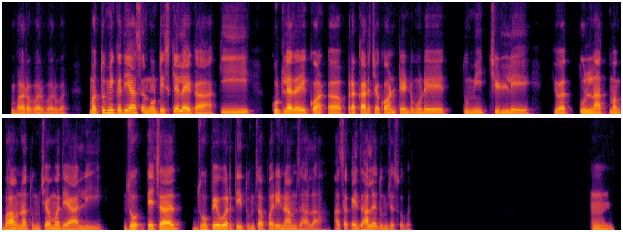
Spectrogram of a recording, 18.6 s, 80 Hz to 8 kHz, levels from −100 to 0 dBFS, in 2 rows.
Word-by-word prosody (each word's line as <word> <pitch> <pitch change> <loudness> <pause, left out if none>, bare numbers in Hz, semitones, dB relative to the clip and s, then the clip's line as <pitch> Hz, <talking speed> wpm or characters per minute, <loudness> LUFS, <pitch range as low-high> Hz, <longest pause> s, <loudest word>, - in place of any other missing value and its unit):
बरोबर, 110 -3 -1
बरोबर. 100 0 -8 0.4
मग 135 +1 +4
तुम्ही 195 +1 +6
कधी 185 0 +4
असं 175 0 +3
नोटीस 135 +2 -1
केलंय 165 +4 +6
का? 100 -2 0
की 115 +2 -4 0.3
कुठल्यातरी 130 0 +5
कॉ 125 - +4
अ, 110 -1 0
प्रकारच्या 120 +1 +2
कंटेंटमुळे 115 0 -1 0.3
तुम्ही 115 0 -3
चिडले 110 -3 -1 0.5
किंवा 120 -1 +2
तुलनात्मक 120 +1 -1
भावना 110 -3 +2
तुमच्यामध्ये 110 -1 -1
आली? 100 0 -3 0.4
जो 125 -1 +5 0.2
त्याच्या 120 +1 +6 0.4
झोपेवरती 115 -1 +3
तुमचा 110 0 -4
परिणाम 110 0 -2
झाला, 95 -5 -8 0.3
असं 110 - -4
काही 120 -1 -3
झालंय 120 +11 +1
तुमच्यासोबत? 100 -3 -10 2.7
हं. 110 +1 -4
115 Hz, 105 wpm, -22 LUFS, 110-120 Hz, 2.7 s, तुम्ही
